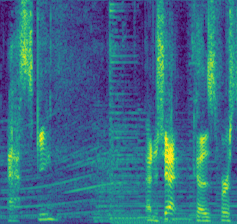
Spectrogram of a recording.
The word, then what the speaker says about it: ASCII: Supposed to be pronounced ASCII.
